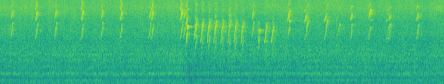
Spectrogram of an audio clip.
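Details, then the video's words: Honey bees flying in and out of a Top Bar Hive entrance on nectar trips make a constant low drone. Near the middle, a quick series of bright twittering chirps rises above regular high ticks. "Sonido de las Abejas"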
